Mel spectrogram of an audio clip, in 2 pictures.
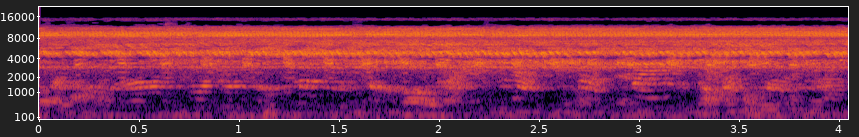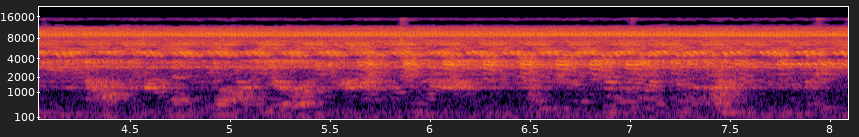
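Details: In the evening after dark by rural Thai rice paddies, a chorus of small paddy frogs gives short, repeated croaks tumbling over one another several times a second, with a constant high insect buzz and a man's voice.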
